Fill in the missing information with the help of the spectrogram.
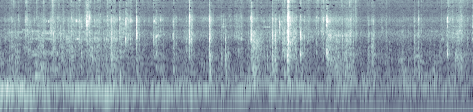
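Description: Scattered light clicks and small plastic and metal knocks of wiring harness connectors and clips being handled by hand on the engine's top end, with about a dozen sharper clicks bunched in the middle. A faint low hum underneath fades away in the first half.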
